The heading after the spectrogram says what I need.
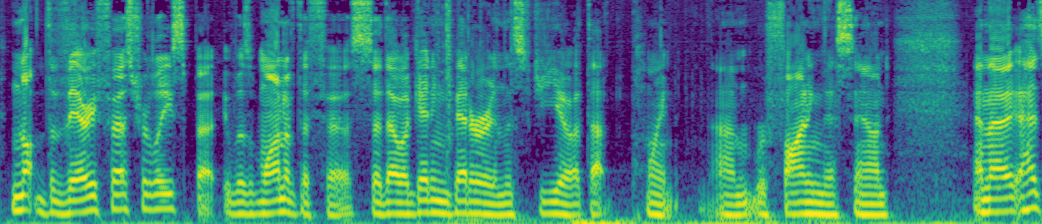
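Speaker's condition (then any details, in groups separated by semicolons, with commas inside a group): No condition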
